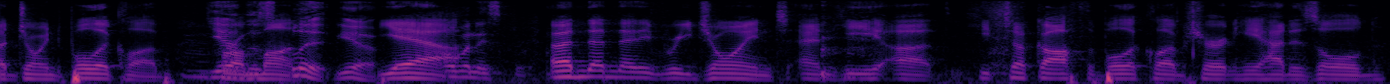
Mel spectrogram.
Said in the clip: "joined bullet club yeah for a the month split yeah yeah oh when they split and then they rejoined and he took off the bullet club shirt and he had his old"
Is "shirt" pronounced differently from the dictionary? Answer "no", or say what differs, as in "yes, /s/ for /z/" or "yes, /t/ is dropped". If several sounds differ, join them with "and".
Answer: no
